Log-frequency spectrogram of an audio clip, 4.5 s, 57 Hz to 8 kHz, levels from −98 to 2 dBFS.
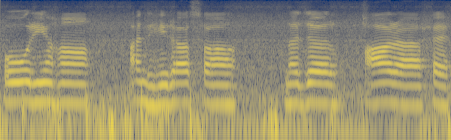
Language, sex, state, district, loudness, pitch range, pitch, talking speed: Hindi, female, Haryana, Jhajjar, -14 LUFS, 195-215 Hz, 205 Hz, 105 wpm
